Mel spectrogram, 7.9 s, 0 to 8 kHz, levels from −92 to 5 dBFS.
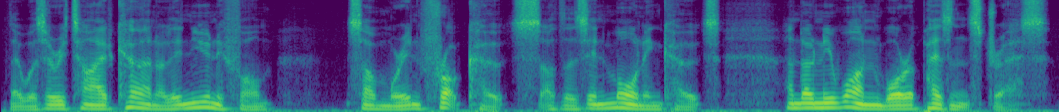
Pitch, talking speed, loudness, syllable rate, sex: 100 Hz, 175 wpm, -17 LUFS, 5.3 syllables/s, male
